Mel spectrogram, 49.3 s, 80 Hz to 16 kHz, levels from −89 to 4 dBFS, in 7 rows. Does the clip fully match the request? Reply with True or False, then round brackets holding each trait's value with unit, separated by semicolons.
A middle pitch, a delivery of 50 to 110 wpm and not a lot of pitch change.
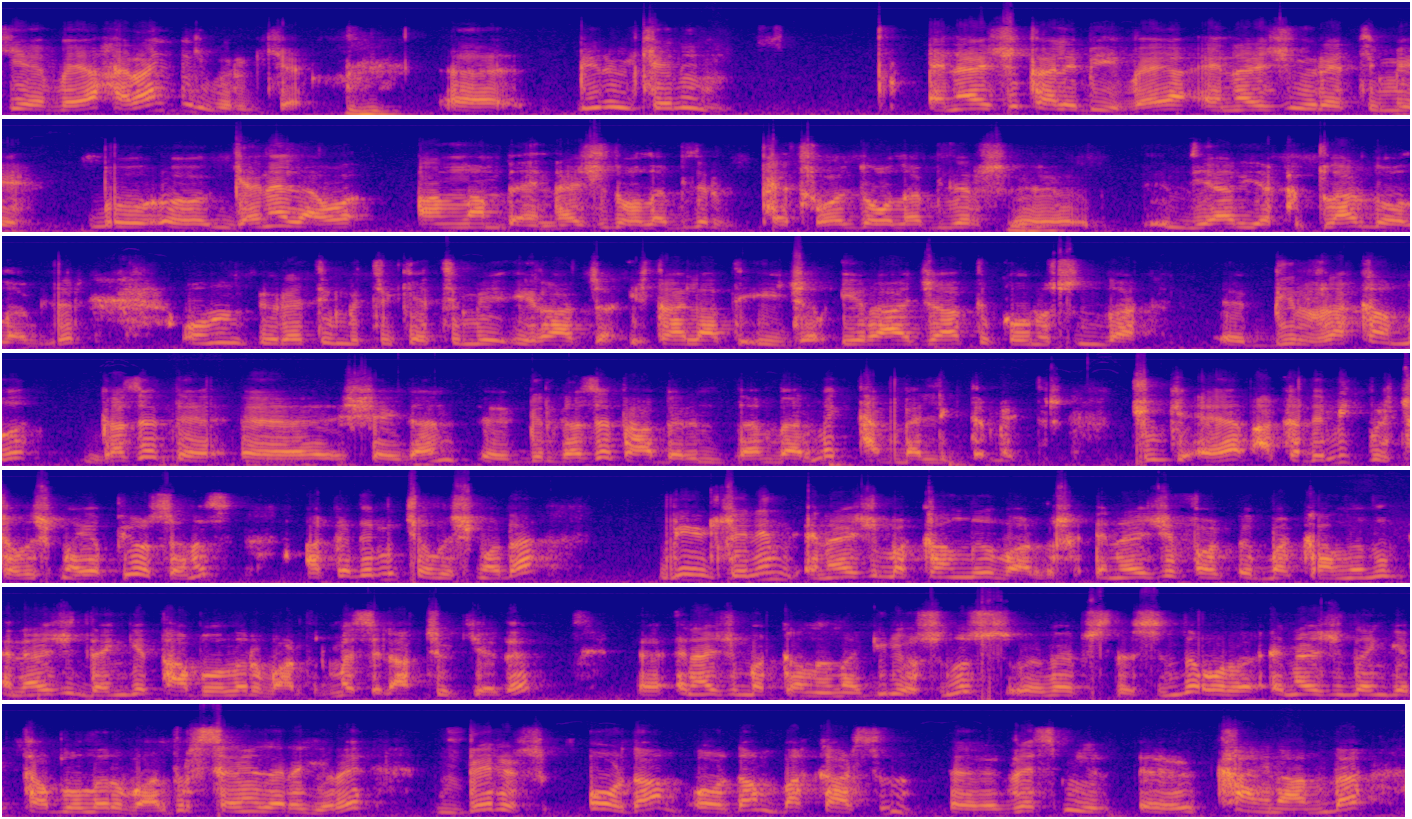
False (125 Hz; 100 wpm; 2.0 semitones)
